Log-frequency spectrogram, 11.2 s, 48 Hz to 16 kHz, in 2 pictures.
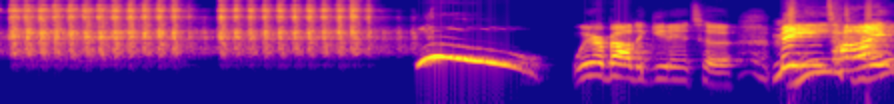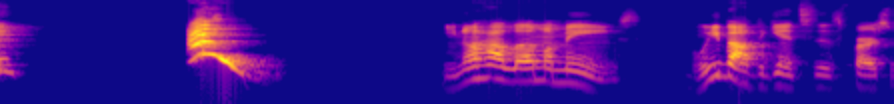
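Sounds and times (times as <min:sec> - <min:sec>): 
AK-47 automatic gunfire bursts: 0:00.0 - 0:02.6
speech: 0:03.6 - 0:05.8, 0:08.4 - 0:11.1.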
